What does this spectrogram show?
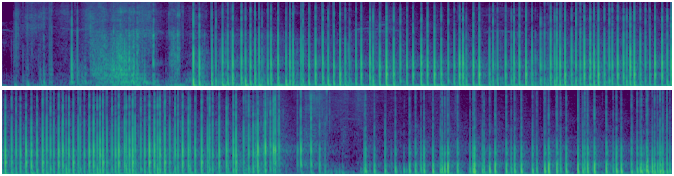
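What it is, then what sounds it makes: Hardcover book tapped with fingernails. Long red nails rapidly tap and scratch the cover of a thick, solid black cloth or leatherette hardcover book with gilded page edges, and a hand riffles the page edges. After a soft start, a dense stream of muffled, low-mid tapping and scratching runs steadily, drops briefly near the seven-second mark, then resumes as quicker, sparser taps.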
